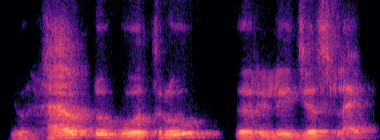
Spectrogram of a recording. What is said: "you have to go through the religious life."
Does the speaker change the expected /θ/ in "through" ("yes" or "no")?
yes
